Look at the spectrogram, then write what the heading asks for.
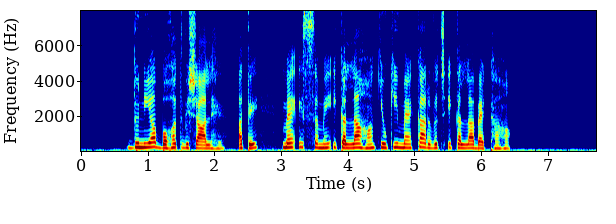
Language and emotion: Punjabi, sad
